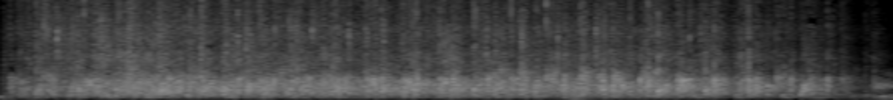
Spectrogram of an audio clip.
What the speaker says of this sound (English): Give one more round of applause for this.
